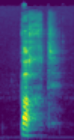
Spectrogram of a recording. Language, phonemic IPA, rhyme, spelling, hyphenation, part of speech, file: Dutch, /pɑxt/, -ɑxt, pacht, pacht, noun / verb, Nl-pacht.ogg
- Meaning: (noun) lease (in particular of land and immovable goods); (verb) inflection of pachten: 1. first/second/third-person singular present indicative 2. imperative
